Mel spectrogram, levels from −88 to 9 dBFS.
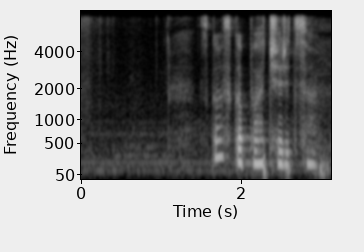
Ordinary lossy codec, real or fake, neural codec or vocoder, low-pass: none; real; none; 7.2 kHz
